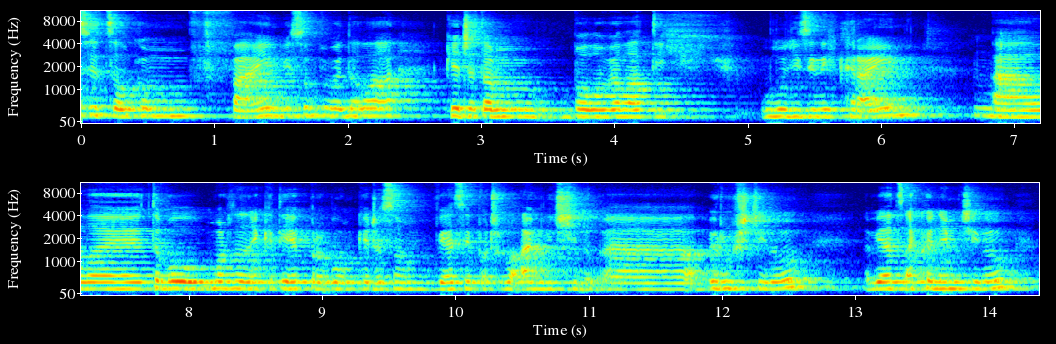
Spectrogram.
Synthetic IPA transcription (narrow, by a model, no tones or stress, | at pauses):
sɛt͡sɛlˠkɔmfajnbisɔmpɔʋɛd̪alakɛɟʒɛt̪ambɔlɔʋɛlat̪iːɣ | luɟiːzinːiːxkɾajiːn | alɛt̪ɔbɔlˠmɔʒnɔɲɛkɛd̪ijɛpɾɔblɛːmkɛɟʒɛsɔmʋɪat͡sɛjpɔt͡ʃuʋalʔaŋɡlit͡ʃcinuʔa | ɾuʃcinu | ʋɪad͡zakɔɲɛmt͡ʃinu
